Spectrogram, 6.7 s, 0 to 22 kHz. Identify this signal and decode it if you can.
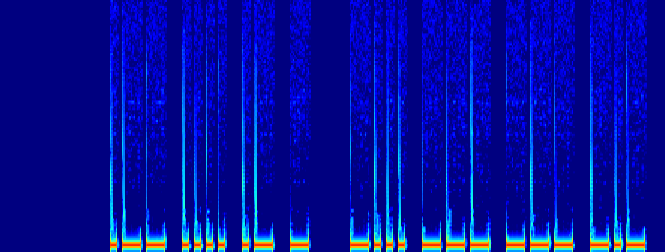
Morse code, heard as a keyed tone, about 20 wpm, 700 Hz. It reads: WHAT BOOK
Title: Sentences from Top 1000 Words - Review Part 1 - 20wpm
